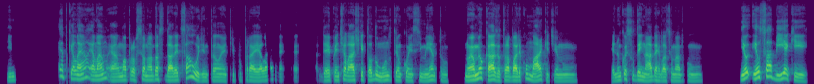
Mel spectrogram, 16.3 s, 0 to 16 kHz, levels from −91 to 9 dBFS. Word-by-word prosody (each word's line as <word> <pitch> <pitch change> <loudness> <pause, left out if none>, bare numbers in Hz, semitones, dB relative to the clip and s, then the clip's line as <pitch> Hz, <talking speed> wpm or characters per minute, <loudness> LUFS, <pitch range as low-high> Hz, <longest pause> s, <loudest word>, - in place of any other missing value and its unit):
e, 120 +1 -7 0.9
é 260 - -4
porque 205 - -11
ela 160 -1 +3
é 190 +5 -1
ela 140 0 +1
é 150 - +2
um 195 +4 -5
é 115 0 -2
uma 125 +2 -1
profissional 135 -1 -2
da 150 +2 +1
da 120 - +5
área 125 +2 +3
de 120 - -19
saúde, 200 - 0
então 115 +1 -5
é 110 -1 -5
tipo 115 - -20
pra 115 0 -1
ela, 110 +3 0 0.5
eh - - -14
eh - - -21 0.4
de 120 - -5
repente, 125 +2 -4
ela 130 -3 +4
acha 130 0 0
que 135 - -2
todo 130 +3 -2
mundo 130 +2 -2
tem 120 0 -4
um - - -3
conhecimento 110 0 -5 0.4
Não 120 - +1
é 125 - +7
o - - +7
meu 190 +7 +5
caso, 140 -7 +6
eu - - -3
trabalho 120 -1 +3
com 175 - -6
marketing, 115 -5 0
eu 105 - -4
não, 105 0 -6 0.7
eu 105 - -6
nunca 125 +8 -3
estudei 140 -4 -2
nada 115 +1 +1
relacionado 110 -2 -3
com 105 0 -8 0.8
E - - +3
eu - - +6
eu 190 +5 +6
sabia 190 -6 +3
que 105 -9 -3
125 Hz, 205 wpm, -21 LUFS, 115-145 Hz, 0.9 s, é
